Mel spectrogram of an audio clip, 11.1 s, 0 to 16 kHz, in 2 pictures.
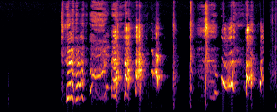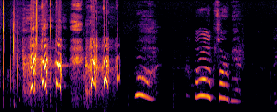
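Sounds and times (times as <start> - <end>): boy laughing loudly: 1.2 - 3.4, 4.1 - 5.3, 5.9 - 8.0.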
